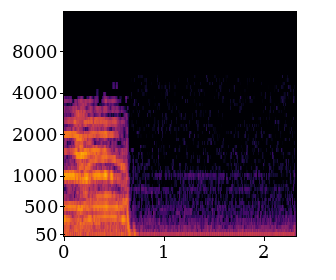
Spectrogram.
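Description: A high, drawn-out wavering voice that stops abruptly less than a second in, where the recording cuts off. The rest is the faint steady hiss of an old tape recording.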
